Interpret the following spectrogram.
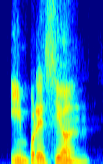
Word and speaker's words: impresión: Impresión. Impresión. Impresión. Tiene 3 sílabas.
